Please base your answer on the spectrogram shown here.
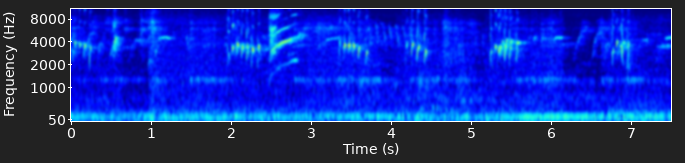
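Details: Female canary chirping to spur young canaries to sing: groups of quick high chirps and rising swept notes every second or so, against a steady low hum.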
